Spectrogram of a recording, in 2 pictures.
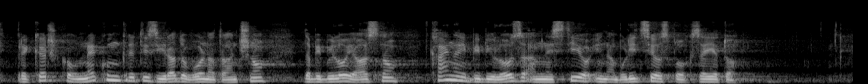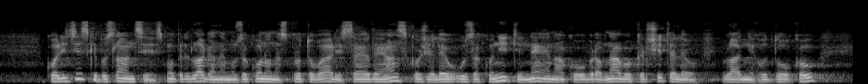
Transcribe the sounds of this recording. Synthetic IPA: pɾɛkːəɾʃkɔwnɛkɔŋkɾɛt̪iziːɾad̪ɔʋoːlnat̪ant͡ʃnɔ | d̪̥abibilojaːsnɔkʰajnajbibiloːzaʔa̰mnɛst̪iːjɔʔinabɔliːt̪sijɔsplɔxzajeːt̪ɔ | kɔalit̪siskipɔslaːnt̪sismɔpɾɛd̪laːɡanɛmuzakoːnunaspɾɔt̪ɔʋaːlisajɛd̪ɛjanskɔʒɛleːwuzakɔniːt̪inɛːnaːkɔːbɾawnaːʋɔkəɾʃiːt̪ɛljɛw | wlaːd̪nixɔd̪loːkɔw

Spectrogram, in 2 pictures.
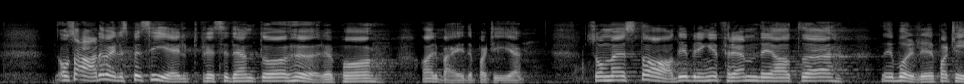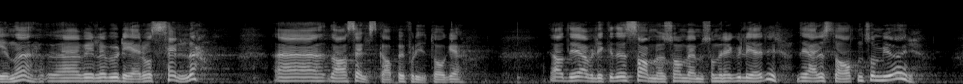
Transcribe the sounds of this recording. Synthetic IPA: ɔsɔæɖɛʋɛld̪ɪspɛsɪɛlt̪pʰɾɛsɪd̪ɛnt̪ɔɦøːɾəpʰɔɑɾbæɪd̪əɾpɑʈʰiːə | sɔmst̪ɑːd̪ɪbɾɪŋːəɾfɾɛmːd̪ɛɑt̪ | d̪ɪbɔɾlɪəpʰɑʈʰiːənəʋɪlːʋʉɖeːɾəɔsɛlːə | d̪ɑsɛlskɑ̰ːpəɪflyːt̪ʰoːɡə | jɑːd̪ɛæɾʋɛlɪkːəd̪ɛsɑmːəsɔmʋɛmsɔmɾɛɡʉleːɾəɾd̪ɛæɾst̪ɑːt̪n̩sɔmjøːɾ

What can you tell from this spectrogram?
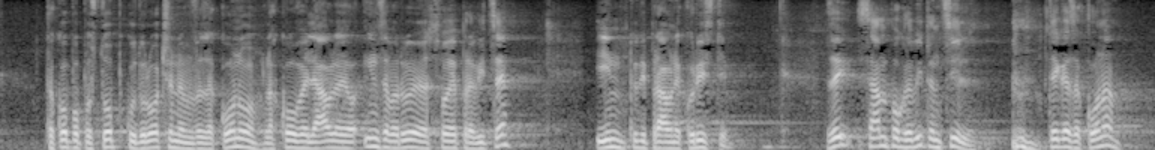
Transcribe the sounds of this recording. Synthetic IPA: t̪akoːpɔpɔst̪oːpkud̪ɔloːt͡ʃɛnɛmʋəzakoːnulaxkouʋɛljaːwlajɔʔinzaʋaɾuːjɛjɔsʋɔːjɛpɾaʋiːt̪sɛ | int̪uːd̪ipɾaːwnɛkɔɾist̪i | zd̪ajsampɔɡɾaʋit̪ənt̪sil | t̪eːɡazakoːna

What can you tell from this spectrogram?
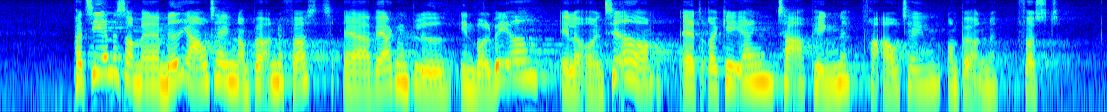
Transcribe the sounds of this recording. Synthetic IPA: pʰɑ̈t͡sʰḭːɐnəsɒ̽mæɐmeð̞ˠiɑ̈ʊt͡sʰɛːln̩ɒ̽mb̥ɶɐ̰nːnəfɶɐsd̥æɐʋæɐɡ̥n̩b̥le̝ːð̞̩ˠe̝nʋɒ̽lʋe̝̰ːɐð̞̩ˠʔelɐʔɒint͡sʰe̝̰ːɐð̞ˠɒ̽mʔæd̥ʁɛɡ̥e̝̰ːɐʁeŋn̩t͡sʰɑ̰̈ːpʰeŋənəfʁɑ̈ʔɑ̈ʊt͡sʰɛːln̩ɒ̽mb̥ɶɐ̰nːəfɶɐsd̥

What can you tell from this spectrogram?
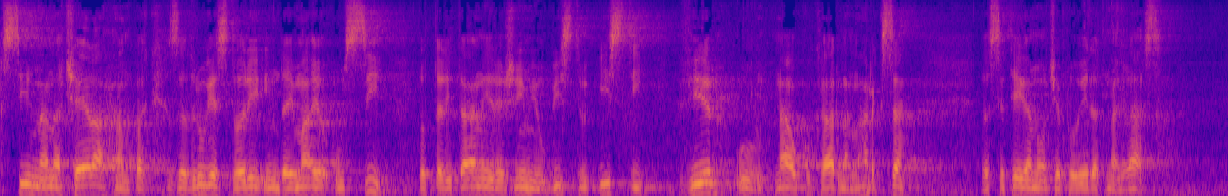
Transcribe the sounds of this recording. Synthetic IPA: silnanat͡ʃɛːlaampakzad̪ɾuːɡɛst̪ʋaɾiʔind̪aimaːjɔʔusi | t̪ɔt̪alit̪aɾniɾɛʒiːmiubist̪ʋuist̪i | ʋiɾunawkukaɾnamaɾksa | d̪asɛt̪eːɡanoːt͡ʃɛpɔʋeːd̪at̪naɡlas

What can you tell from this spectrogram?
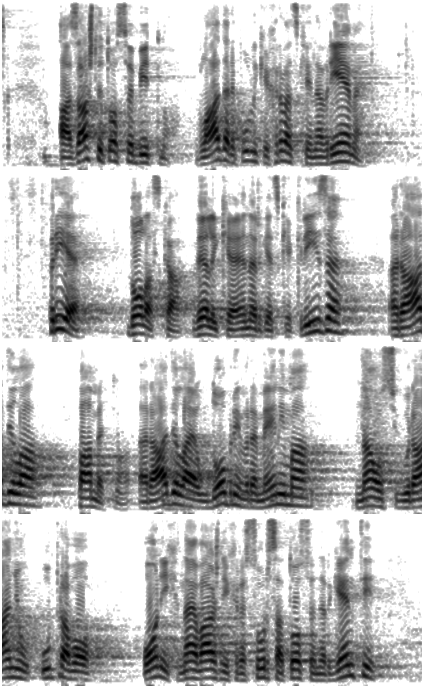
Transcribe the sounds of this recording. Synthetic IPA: azaʃt̪o̞jet̪o̞ːsʋe̞bit̪no | ʋlˠaːd̪aɾe̞publike̞xr̩ʋat̪skejenaʋɾjeːme̞̰ | pɾije̞ | d̪o̞lˠaska̰ʋe̞like̞eneɾɡe̞t̪ske̞kɾiːze̞ | ɾaːd̪ilˠapame̞t̪no̞̰ɾaːd̪ilˠaje̞ud̪o̞bɾimʋɾe̞me̞nima | nao̞siɡuɾaːɲuupɾaʋo̞ | o̞nixnaːjʋaʒniixɾe̞suɾsat̪o̞suene̞ɾɡe̞nt̪i

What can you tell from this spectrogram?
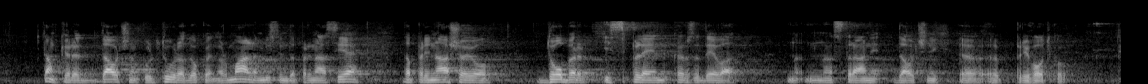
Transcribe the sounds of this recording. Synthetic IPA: t̪amkɛɾjɛd̪awt͡ʃnakult̪uːɾad̪oːkajnɔɾmaːlnamiːslimd̪apɾinasjɛd̪apɾinaːʃajɔ | d̪oːbəɾisplenkaɾzad̪eːʋa | nast̪ɾaːnid̪awt͡ʃnixpɾixoːt̪kɔw

